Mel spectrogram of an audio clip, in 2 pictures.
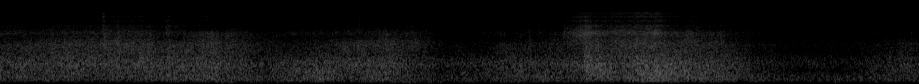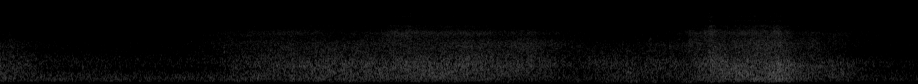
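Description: Sea waves washing in and ebbing, swelling and fading in several surges, the loudest about six seconds in and again near the end.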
